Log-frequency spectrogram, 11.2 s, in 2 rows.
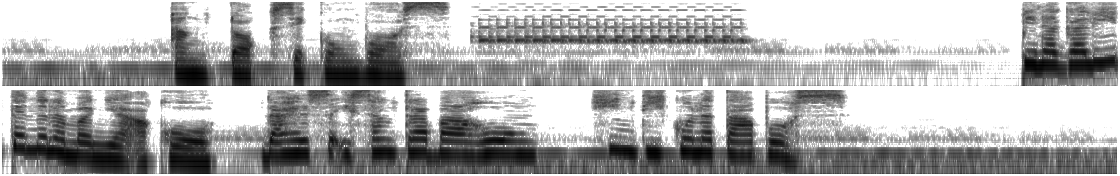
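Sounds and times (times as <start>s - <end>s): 
speech: 0.9s - 2.5s, 5.2s - 9.9s
telephone ringing electronically: 2.3s - 3.8s.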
